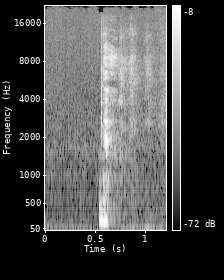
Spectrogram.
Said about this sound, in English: Oh, look who's burping to the side. Oh my God, I hate myself right now. I literally just had to burp.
